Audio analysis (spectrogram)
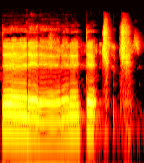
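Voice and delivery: toneless "du du" filler with soft "ch" clicks; idle vocal noises. Real, not acted. Streamer checking the calendar, idle du-du noises. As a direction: doodle with the voice while waiting.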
